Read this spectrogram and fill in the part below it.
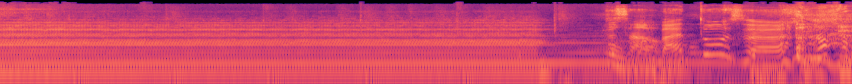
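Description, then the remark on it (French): A loud, steady, buzzing boat horn blast with a rich stack of harmonics holds for about three seconds, with a low rhythmic throb beneath, before voices start talking over its tail. “C'est un bateau, ça. C'est un bateau.”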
